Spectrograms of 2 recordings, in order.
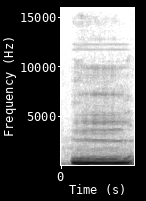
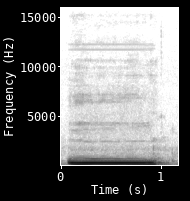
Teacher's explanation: Back and high, ooh, and our lips rounded, ooh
